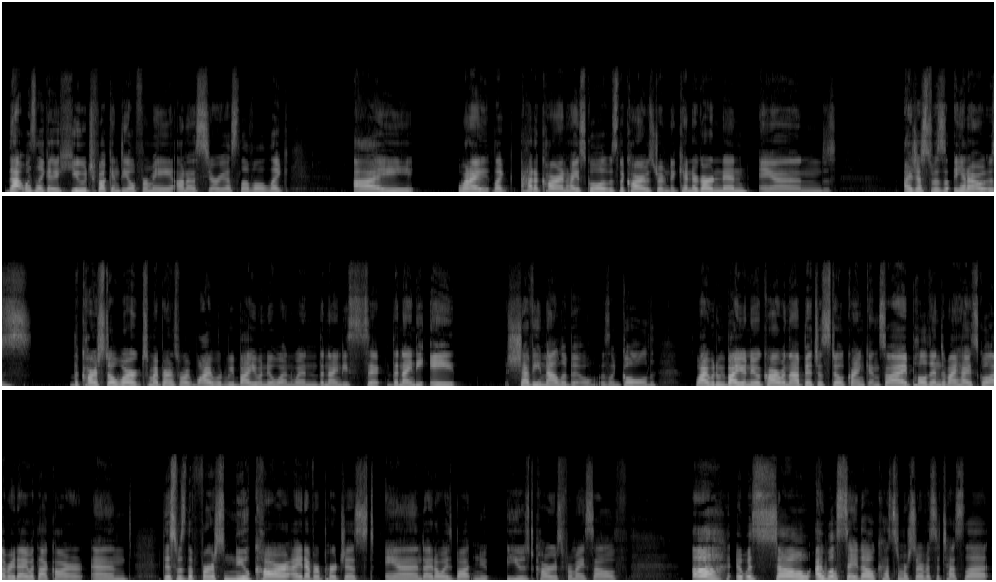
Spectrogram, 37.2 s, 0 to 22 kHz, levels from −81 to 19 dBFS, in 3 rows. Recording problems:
none

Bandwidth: 14.5 kHz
